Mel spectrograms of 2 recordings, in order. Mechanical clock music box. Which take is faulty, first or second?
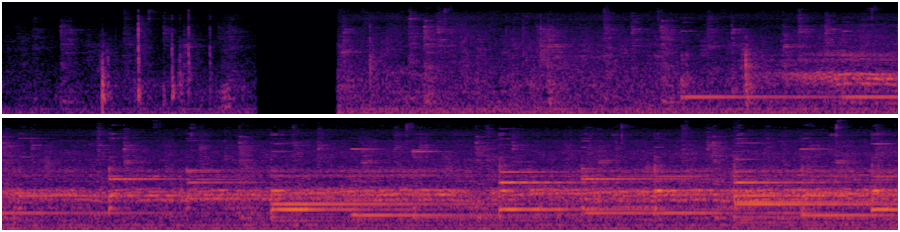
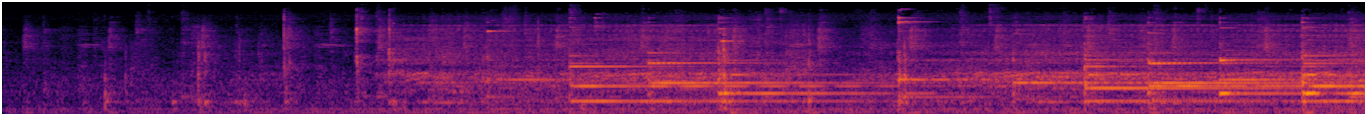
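second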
